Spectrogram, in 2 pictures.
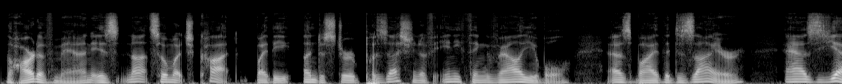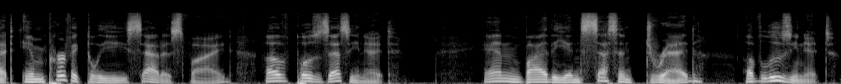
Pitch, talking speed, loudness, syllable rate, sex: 105 Hz, 125 wpm, -19 LUFS, 4.0 syllables/s, male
